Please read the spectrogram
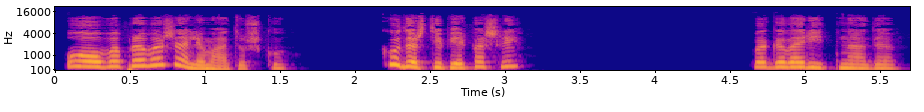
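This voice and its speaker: A woman voicing a lively, headstrong young novice in a nunnery, eager and insistent. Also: high-pitched, moderate pace, voice pushed up.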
